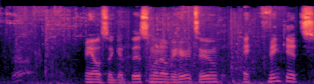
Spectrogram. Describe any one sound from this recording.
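Rocks crash and tumble.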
